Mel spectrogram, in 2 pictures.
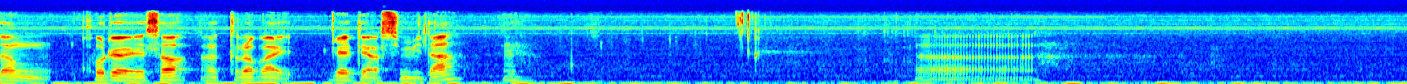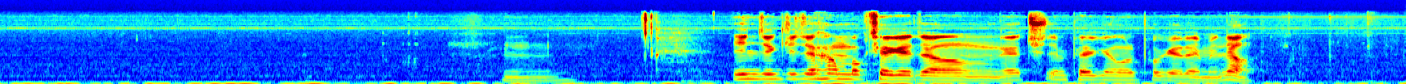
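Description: A middle-aged man speaks calmly into a close microphone, with long pauses.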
